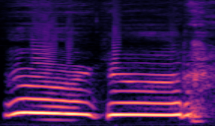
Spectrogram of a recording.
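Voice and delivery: high squealing laugh then slow gasp; shrieking laugh. Real, not acted.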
